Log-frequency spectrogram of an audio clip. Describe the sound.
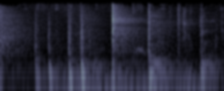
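Body percussion played by hand on the body: a quick, irregular string of sharp slaps and taps with dull thumps underneath, clear and without talk.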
